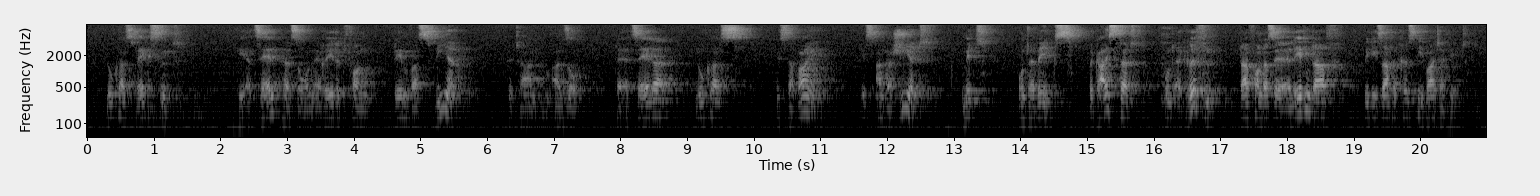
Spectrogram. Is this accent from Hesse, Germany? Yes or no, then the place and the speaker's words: yes; Hesse, Germany; Da, wo ich herkomme, auch, das passt gut. In Oberhessen.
